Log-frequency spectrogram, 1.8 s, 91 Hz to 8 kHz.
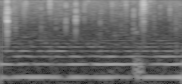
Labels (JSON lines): {"label": "biophony, midshipman", "recorder": "SoundTrap 500"}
